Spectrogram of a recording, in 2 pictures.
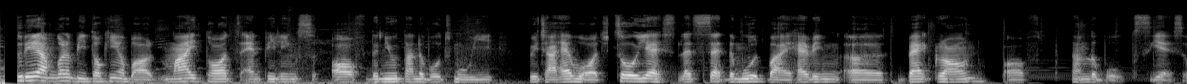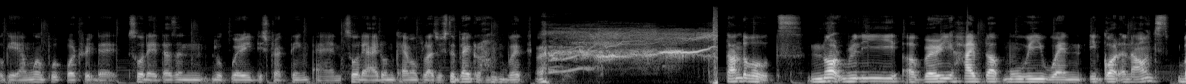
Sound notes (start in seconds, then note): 17.2 laughs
